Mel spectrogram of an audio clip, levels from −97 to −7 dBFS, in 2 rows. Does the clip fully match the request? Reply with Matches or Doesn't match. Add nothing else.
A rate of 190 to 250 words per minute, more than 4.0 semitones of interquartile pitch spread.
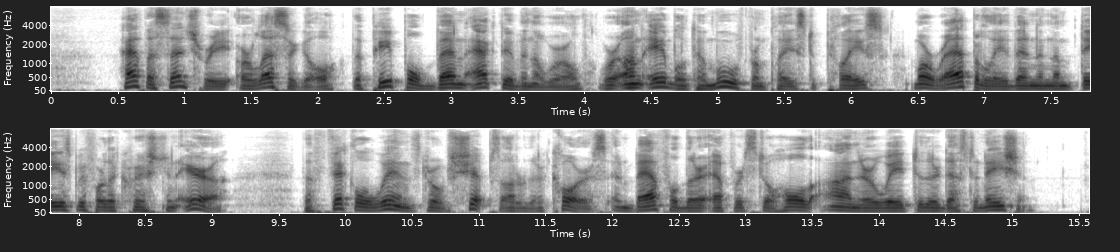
Matches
